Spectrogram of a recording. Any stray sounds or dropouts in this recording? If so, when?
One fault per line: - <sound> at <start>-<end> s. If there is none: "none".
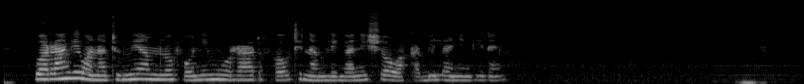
none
